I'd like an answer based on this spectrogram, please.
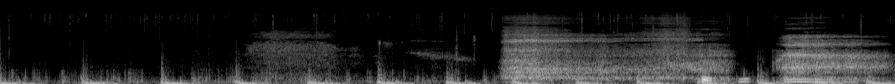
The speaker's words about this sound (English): just relax and, breathe normally for me.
